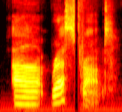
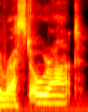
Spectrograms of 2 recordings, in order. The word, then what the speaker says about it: restaurant: And then we have restaurant. Of course, the middle syllable in this one is dropped. So we don't say restaurant, we say restaurant.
